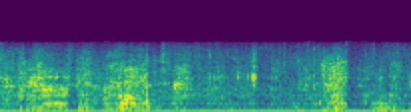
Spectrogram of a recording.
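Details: Three-week-old wolfdog pups from Pagan's litter give short, high whimpering squeaks over a rough, noisy background of rustling and handling sounds.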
